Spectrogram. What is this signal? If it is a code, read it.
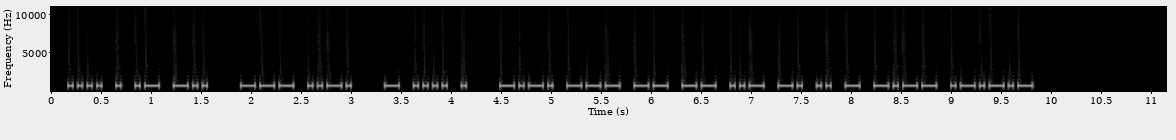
Morse code, heard as a keyed tone, about 25 wpm, 700 Hz. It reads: HEAD OF THE COMMUNITY.
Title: Sentences from Top 1000 Words - Review Part 4 - 25wpm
